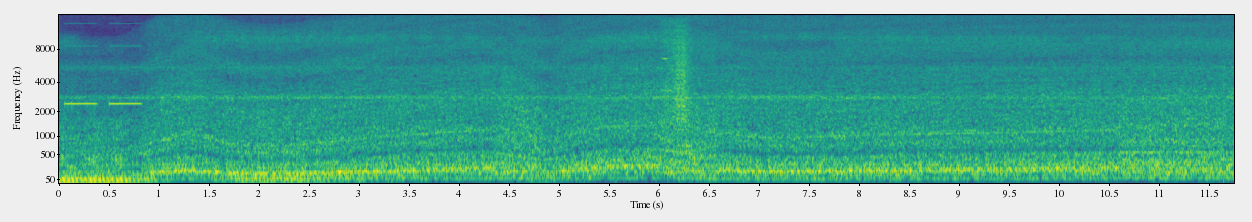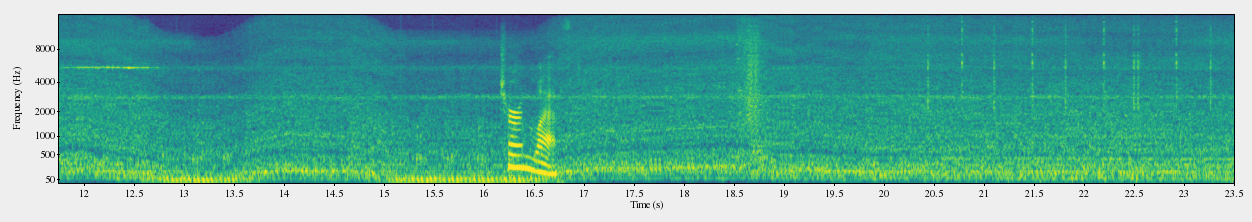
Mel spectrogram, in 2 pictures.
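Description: A truck engine hums steadily, rising and falling in pitch as it speeds up and slows down.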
